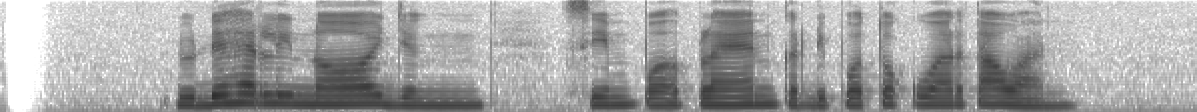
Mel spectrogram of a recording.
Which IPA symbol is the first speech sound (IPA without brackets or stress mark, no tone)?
d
